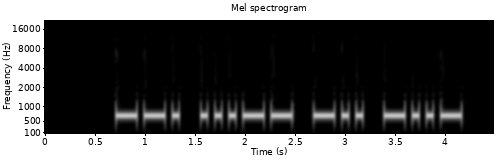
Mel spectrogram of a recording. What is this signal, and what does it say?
Morse code, heard as a keyed tone, about 17 wpm, 700 Hz. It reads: G3DX
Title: DXCC-100 Call Signs - 4 Characters - Repeated 3x - 17wpm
